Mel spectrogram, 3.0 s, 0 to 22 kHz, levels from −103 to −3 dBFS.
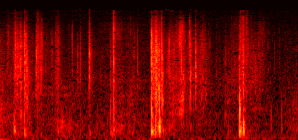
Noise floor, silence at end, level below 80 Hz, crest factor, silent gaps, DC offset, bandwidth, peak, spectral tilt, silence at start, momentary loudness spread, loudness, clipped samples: -67 dBFS; 0 s; -82 dBFS; 30 dB; none; under 0.1%; 16.5 kHz; -20 dBFS; -1.5 dB/octave; 0 s; 18 LU; -48 LUFS; under 0.1%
